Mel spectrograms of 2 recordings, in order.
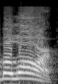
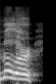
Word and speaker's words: Millar: His name is spelled Millar, so I'll call him Millar. If you wanted me to call him Miller, he'd spell it Miller. But it's not spelled Miller. It's spelled Millar, so I'm calling him Millar.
